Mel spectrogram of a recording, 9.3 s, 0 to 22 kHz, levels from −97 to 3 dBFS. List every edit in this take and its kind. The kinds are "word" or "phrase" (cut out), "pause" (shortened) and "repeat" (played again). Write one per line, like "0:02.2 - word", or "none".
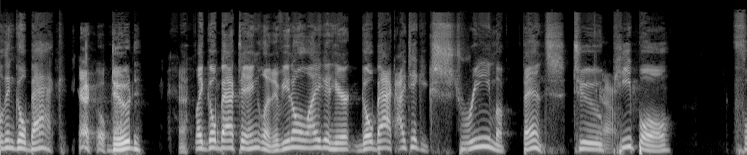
0:07.1 - pause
